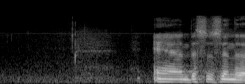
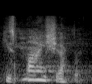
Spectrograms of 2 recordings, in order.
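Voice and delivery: softer line with a high "my"; stress on MY; 9 semitones higher, 4 dB quieter than usual. Shown as a demonstration. Preacher feeling cared for as he reads, stress on "my". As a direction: savour "my", then let "shepherd" fall. Repeats the emphasis on "my.

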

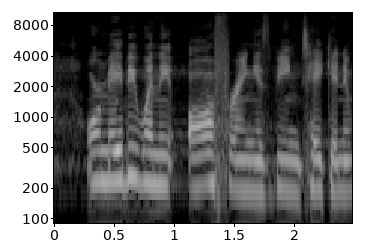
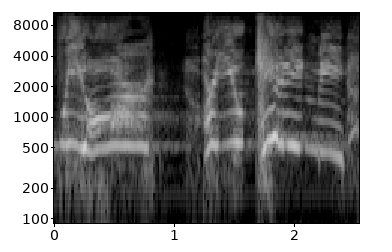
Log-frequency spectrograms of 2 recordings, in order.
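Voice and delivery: put-on much higher, louder child's amazed squeal; excited kid; 14 semitones higher, 5 dB louder than usual. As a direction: squeal it like a thrilled little boy. Mom voicing her excited son.

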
